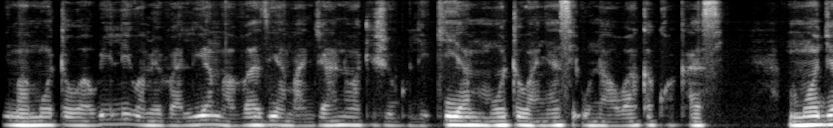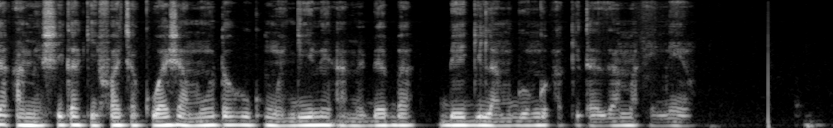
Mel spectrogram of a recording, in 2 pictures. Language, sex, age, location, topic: Swahili, male, 18-24, Kisumu, health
